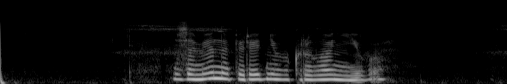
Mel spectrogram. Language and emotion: Russian, neutral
